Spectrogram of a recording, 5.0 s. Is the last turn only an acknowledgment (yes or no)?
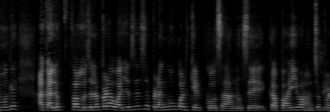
no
